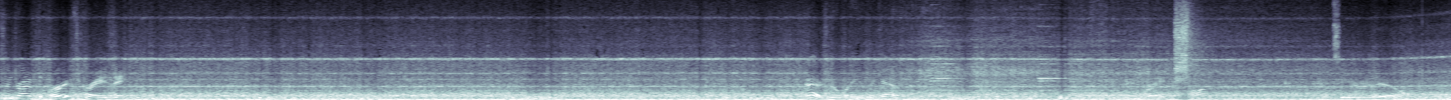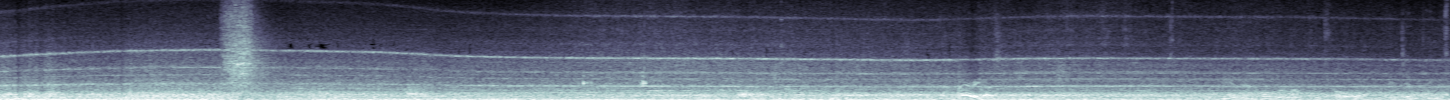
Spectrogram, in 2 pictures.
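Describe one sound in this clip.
A diesel locomotive engine idles with a loud, steady low rumble.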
